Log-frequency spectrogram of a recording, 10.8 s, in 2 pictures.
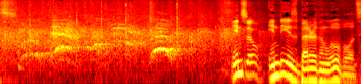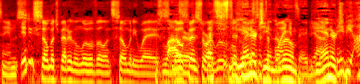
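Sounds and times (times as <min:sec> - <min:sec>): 
small live studio audience clapping: 0:00.0 - 0:04.0
whoops and excited voices: 0:00.2 - 0:02.9
speech: 0:03.5 - 0:10.7.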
